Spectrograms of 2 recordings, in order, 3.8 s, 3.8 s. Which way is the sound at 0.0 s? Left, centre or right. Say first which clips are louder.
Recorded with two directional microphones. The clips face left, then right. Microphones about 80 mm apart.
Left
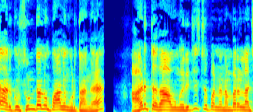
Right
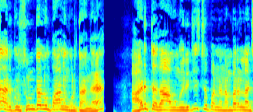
Left 5 dB; left.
